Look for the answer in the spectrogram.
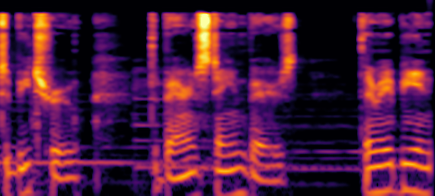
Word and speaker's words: Berenstain: Despite the A being in the title, the show opts to go with the Berenstain pronunciation.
